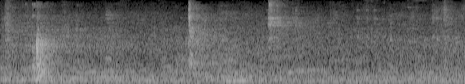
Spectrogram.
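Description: Quiet hall noise with no music playing: one sharp knock near the start, then two fainter clicks about a second in.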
